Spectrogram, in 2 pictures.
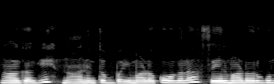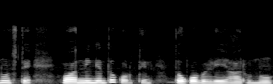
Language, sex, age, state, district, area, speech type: Kannada, female, 30-45, Karnataka, Mandya, rural, spontaneous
